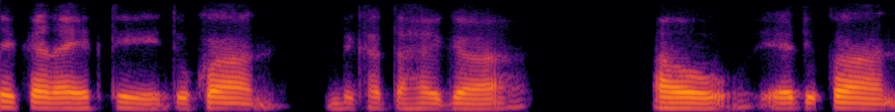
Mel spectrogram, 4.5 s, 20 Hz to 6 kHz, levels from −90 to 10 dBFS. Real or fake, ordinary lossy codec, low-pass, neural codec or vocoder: fake; Opus, 24 kbps; 5.4 kHz; codec, 16 kHz in and 24 kHz out, 0.9 kbps, LongCat-Audio-Codec, four codebook decoder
